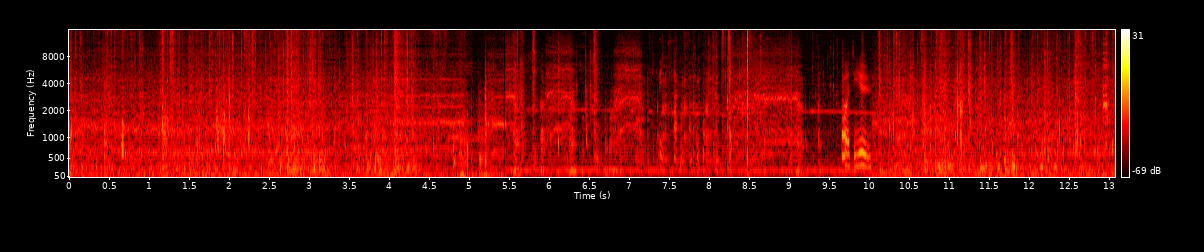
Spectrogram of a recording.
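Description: Small plastic tyres crunch over dirt and twigs.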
